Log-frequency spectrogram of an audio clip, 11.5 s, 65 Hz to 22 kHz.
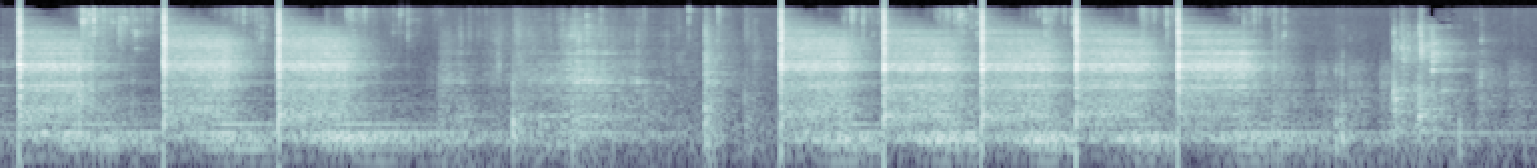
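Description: A large hammer striking a rusted cast-iron brake rotor on the rear hub of a 2000 Mercury Grand Marquis, to knock it loose from the hub. There are about eight hard metallic blows with a pause of a few seconds after the first three, and each one leaves the rotor ringing. A few lighter taps come near the end.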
